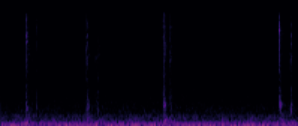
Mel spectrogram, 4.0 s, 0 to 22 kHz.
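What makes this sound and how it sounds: A solid, white low-profile Apple keyboard, about 28 cm wide, with plastic keys on a thin aluminium base, is typed on with the fingertips and long dark-painted nails. Sparse pairs of quick, bright, crisp key clicks die away almost instantly, spaced about a second apart. A steady low hum sits beneath them throughout.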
